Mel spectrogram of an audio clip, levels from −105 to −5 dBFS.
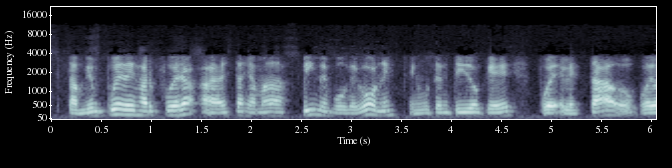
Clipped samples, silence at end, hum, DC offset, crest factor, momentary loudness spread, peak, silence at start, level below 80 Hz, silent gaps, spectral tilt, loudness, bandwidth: under 0.1%; 0 s; none; under 0.1%; 18 dB; 9 LU; -6 dBFS; 0.2 s; -68 dBFS; none; -8 dB/octave; -24 LUFS; 4.7 kHz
